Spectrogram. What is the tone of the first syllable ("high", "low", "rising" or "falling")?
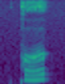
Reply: rising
